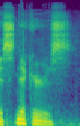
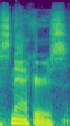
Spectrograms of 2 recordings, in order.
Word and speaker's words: Snickers: Grab a Snackers. And then that's like, whoop, nope. You said it wrong. Nope. I'm like, oh, fuck, it's Snickers.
